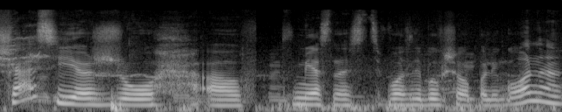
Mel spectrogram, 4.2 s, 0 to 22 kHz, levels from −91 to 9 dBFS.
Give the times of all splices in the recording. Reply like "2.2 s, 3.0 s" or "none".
2.0 s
